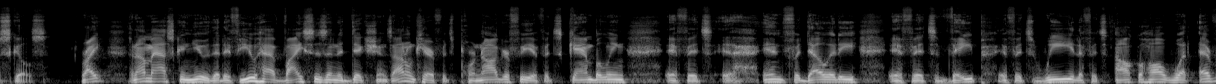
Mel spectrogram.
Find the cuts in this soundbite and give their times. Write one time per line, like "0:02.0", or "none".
0:01.3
